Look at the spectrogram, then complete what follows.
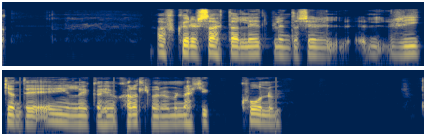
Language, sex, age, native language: Icelandic, male, 18-19, Icelandic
